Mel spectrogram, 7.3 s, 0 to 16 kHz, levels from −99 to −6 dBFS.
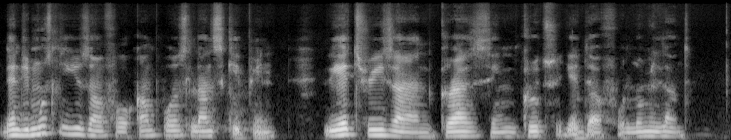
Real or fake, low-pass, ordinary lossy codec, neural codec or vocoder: fake; 14.4 kHz; AAC, 64 kbps; autoencoder, 48 kHz, 128 numbers a frame, DAC-VAE, trained on Japanese speech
